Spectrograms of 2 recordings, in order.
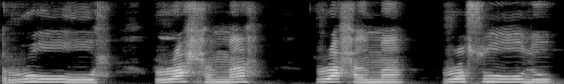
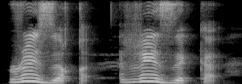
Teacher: ராவை மெல்லியதாக நான் சொல்லுவேன். ரொம்ப காற்றை வெளிய விடுவது போலதான் சொல்லுவேன். வாய் வந்து ஓபன்ல இருக்க மாதிரி சொல்லுவேன். அங்க வாயை கும்மிச்ச சொன்னே இந்த ராவ நான் வாயை ஓபன்ல இருக்க மாதிரி சொல்லுவேன்.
